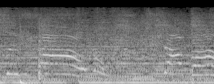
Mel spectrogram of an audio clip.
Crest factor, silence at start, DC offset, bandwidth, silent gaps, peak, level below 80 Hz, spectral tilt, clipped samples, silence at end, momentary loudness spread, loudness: 12 dB; 0 s; under 0.1%; 15.5 kHz; none; 0 dBFS; -22 dBFS; -4 dB/octave; under 0.1%; 0 s; 3 LU; -11 LUFS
